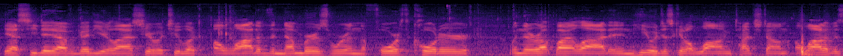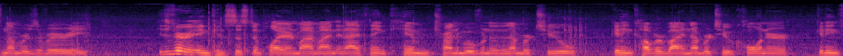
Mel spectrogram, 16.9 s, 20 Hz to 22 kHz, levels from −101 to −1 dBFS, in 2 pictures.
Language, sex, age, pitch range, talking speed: English, male, 20-39, 120-135 Hz, 250 wpm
